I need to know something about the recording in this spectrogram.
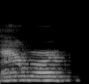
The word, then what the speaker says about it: hour: in an hour because your word hour has a vowel sound. It's, for example, O is a sound when you say hour and the sound of H is silent.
